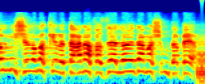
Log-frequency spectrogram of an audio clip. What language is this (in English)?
Hebrew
